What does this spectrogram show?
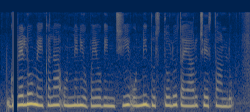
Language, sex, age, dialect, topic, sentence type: Telugu, female, 25-30, Telangana, agriculture, statement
